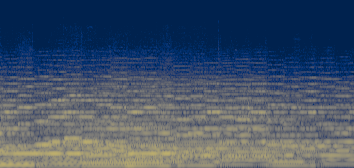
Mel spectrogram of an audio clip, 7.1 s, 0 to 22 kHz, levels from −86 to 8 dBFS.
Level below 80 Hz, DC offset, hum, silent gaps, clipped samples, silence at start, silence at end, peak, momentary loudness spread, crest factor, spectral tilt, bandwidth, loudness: -32 dBFS; under 0.1%; none; none; under 0.1%; 0 s; 0 s; -6 dBFS; 7 LU; 12 dB; -9 dB/octave; 6 kHz; -20 LUFS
